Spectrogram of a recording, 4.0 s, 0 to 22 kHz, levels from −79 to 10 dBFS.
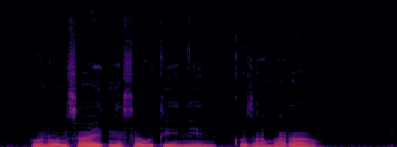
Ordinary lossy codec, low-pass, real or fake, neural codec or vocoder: none; none; real; none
